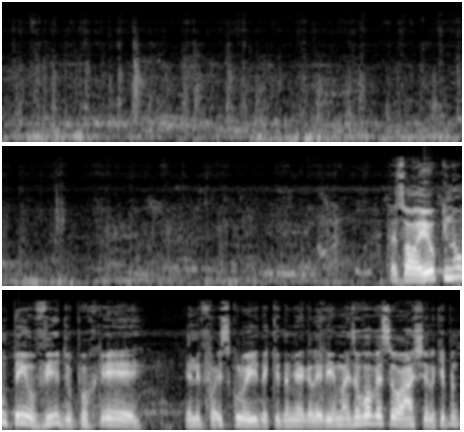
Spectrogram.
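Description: Footsteps scuff on a dirt path.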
